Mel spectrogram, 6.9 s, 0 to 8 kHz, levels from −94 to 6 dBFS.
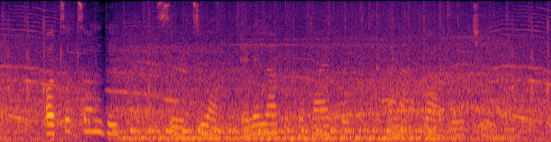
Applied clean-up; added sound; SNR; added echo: none; Crowd; -1 dB; none.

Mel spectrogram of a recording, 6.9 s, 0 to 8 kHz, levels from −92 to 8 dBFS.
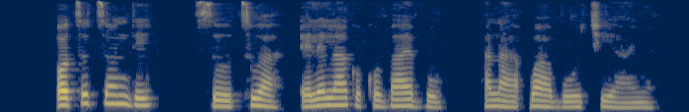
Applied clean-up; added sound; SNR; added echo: none; none; none; none.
